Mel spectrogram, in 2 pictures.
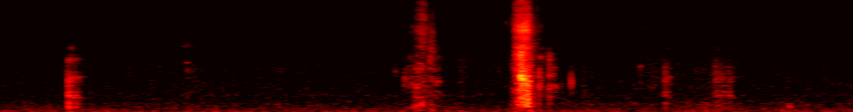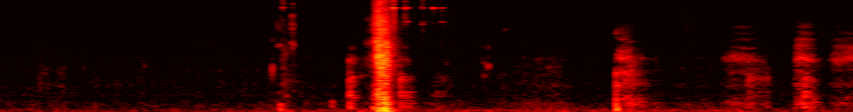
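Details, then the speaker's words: Dog gives several short, sharp sneezes, set off by light pushing and rubbing back and forth on the nose; effect fades after the first few tries. "this is how to make a dog sneeze every time"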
